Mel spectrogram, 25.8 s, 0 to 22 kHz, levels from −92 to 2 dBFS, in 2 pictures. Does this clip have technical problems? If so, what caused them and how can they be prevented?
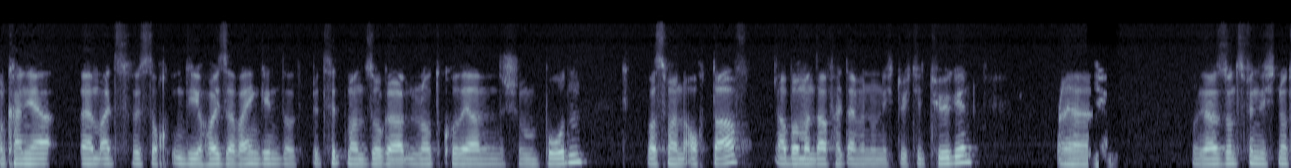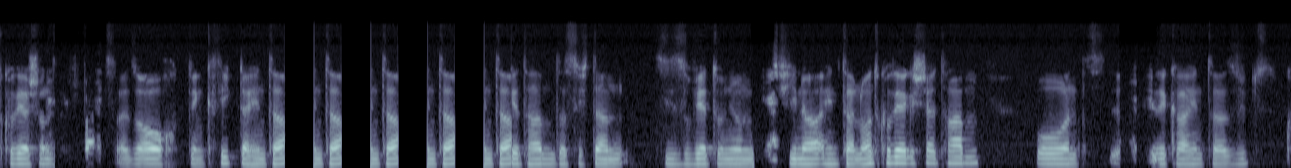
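Yes. The speech is suppressed in double talk at 10.88–11.15 s, 13.45–14.06 s, 20.44–20.78 s and 24.11–24.48 s. The talker dips by about 15 dB in the first case and drops almost out, by roughly 35 dB, in the others. The likely cause is an echo canceller that cannot separate the near talker from the loudspeaker echo and so ducks everything. Unlike a dropout, nothing repeats, and the level returns once the other side stops. Prevention: use a headset or an echo canceller with better double-talk detection.

The other side's voice leaks through at 10.96–11.07 s, 13.37–13.45 s, 13.89–13.94 s and 20.56–20.71 s. It is a second voice heard in scraps, roughly 10 to 30 dB below the talker. It most likely comes from loudspeaker sound that the echo canceller did not fully remove from the microphone. It differs from the suppression because it adds a foreign voice rather than ducking the talker, although the two events overlap here. 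Prevention: lower the loudspeaker volume or use headphones.

A stutter with silent gaps runs from 15.75 to 18.02 s. The same 0.27 s burst plays four times, every 0.57 s, with about 0.30 s of digital silence between repeats. This points to a player or stream that stalled and replayed its last fragment on each retry, and the audio due in that span is lost. The identical repeats and true dead silence set it apart from the ducking described above. Prevention: enlarge the playback buffer or fix the network stall behind it.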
